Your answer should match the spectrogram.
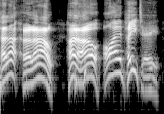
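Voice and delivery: hammed-up British accent, drawn out; practicing British accent. Joking that Pete practices at home, mock British accent. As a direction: try out a silly British accent. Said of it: "He's just practicing his accent".

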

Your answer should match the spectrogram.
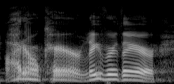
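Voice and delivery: high-pitched mock outburst; worked-up, dismissive imitation; retold angry dad. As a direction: imitate a furious father refusing to budge. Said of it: "he was just really mad".

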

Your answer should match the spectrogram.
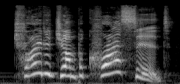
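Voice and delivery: high-pitched shouted urging; urgent call. A narrator's reading. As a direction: call across to a friend in danger. Urgent order across a widening crack.

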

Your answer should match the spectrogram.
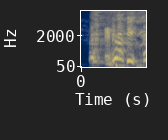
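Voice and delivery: high, loud burst of laughter; big laugh. Real, not acted. Laughing hard while telling the Barry story. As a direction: crack up mid-story.

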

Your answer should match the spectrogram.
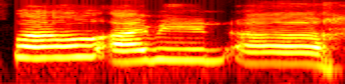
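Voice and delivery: a high, slow, far-off stammer from the caught smuggler; flustered smuggler. Acted. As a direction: stall nervously like a cornered smuggler.

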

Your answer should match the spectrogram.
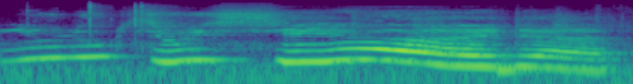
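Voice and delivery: high, very slow, cooing pet voice; baby talk to dog. Acted.

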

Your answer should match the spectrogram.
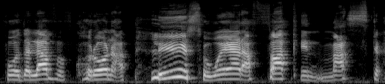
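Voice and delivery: mock fed-up plea, leaning hard on each please; exasperated plea. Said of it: "I'm like".

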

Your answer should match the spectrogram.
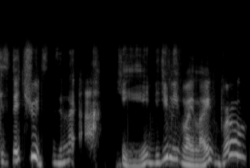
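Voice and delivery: half-joking indignant comeback; mock exasperated retort. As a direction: play it incredulous and cheeky. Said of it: "I'm like".

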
